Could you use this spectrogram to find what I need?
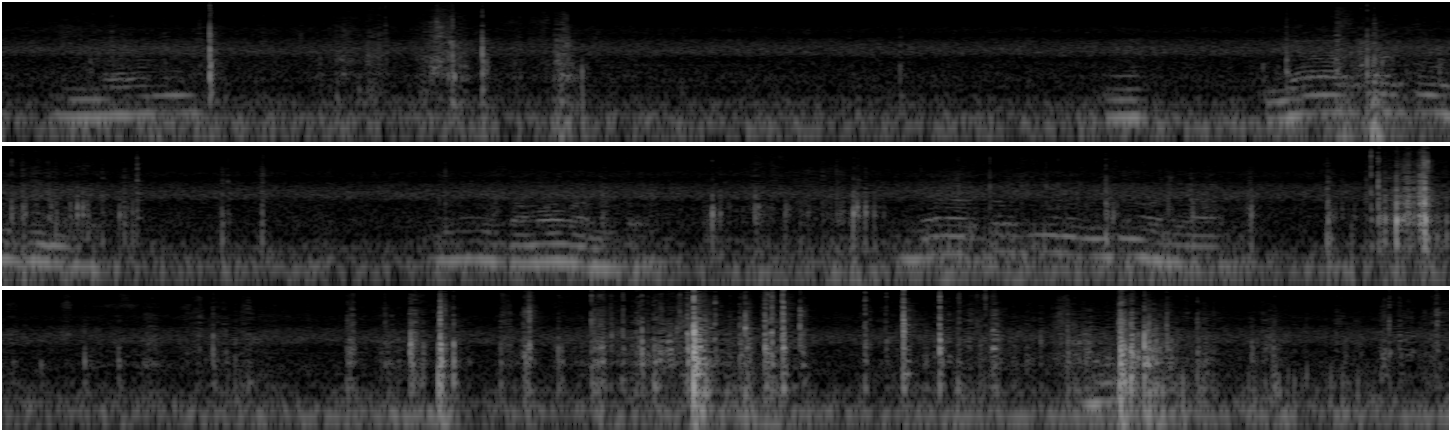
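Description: Cardboard boxes tap and scrape under a hand.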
